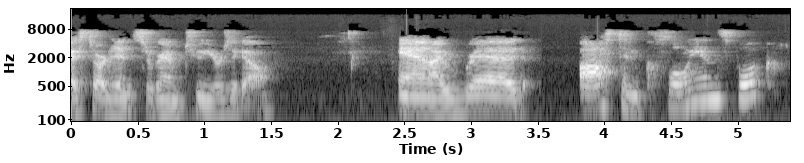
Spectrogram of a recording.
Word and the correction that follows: Kleon: Kleon? I think that's how you say it. Kleon, yeah.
